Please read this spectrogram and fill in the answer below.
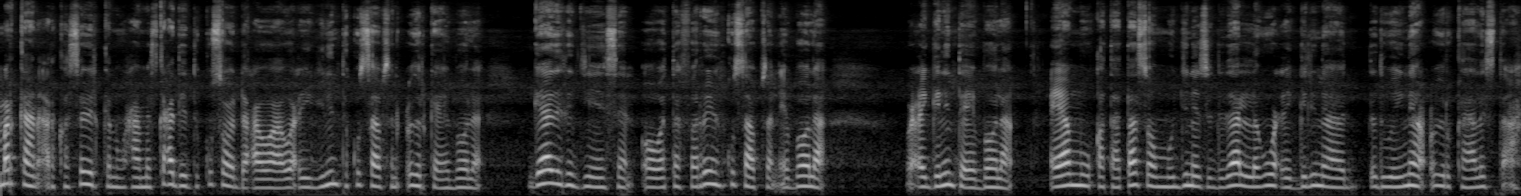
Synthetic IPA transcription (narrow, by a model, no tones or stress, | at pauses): mɐrkʰaːnɐ̰rkʰɔsɐβɪrkʰɐnwɑħɑːmɐskɐħd̪ɛːd̪ɐkʰʊsɔːɖɑʕɔwɑːwɑʕjɪɡɛlɪnt̪ʰɐkʰʊsaːbsɐnʕʊðʊrkʰɐɛːbɔːlɐ̰ | ɡaːðrɪt͡ʃɪnɛjsɐnʔɔːwɐt̪ʰɐfɐriːŋkʰʊsaːbsɐnʔɛ̰bɔlɐ | wɑ̰ʕjɪɡɛlɪnt̪ʰɐɛbɔːlɐ | ʔɐjaːmuːqɑt̪ʰaːt̪ʰaːsɔːmuːt͡ʃɪnɛjsɔd̪ɐðaːlːɐɣʊwɑʕjɪɡɛlɪnaːjɔd̪̥ɐd̪wɛjnɐɦɐʕʊðʊrkʰaːlɪst̪ʰɐ̰ʔɐ̰h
